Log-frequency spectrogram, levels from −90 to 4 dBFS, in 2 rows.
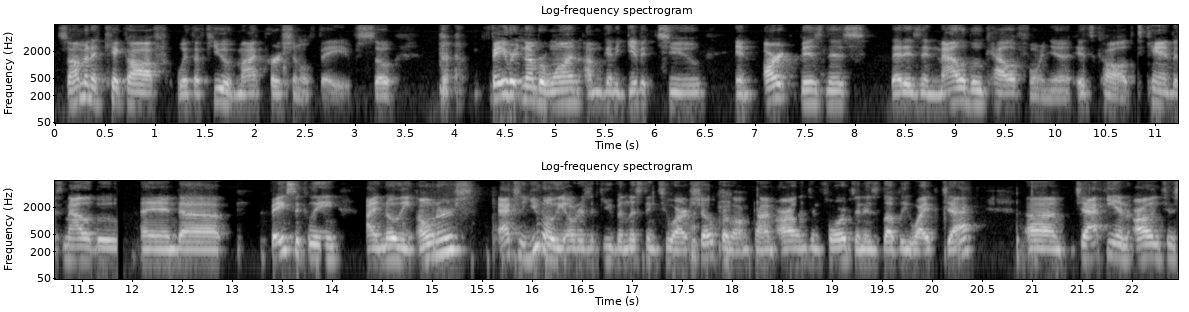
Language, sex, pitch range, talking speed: English, male, 120-160 Hz, 185 wpm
